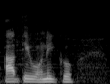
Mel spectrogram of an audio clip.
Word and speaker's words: Jatibonico: Hoy vamos a conversar con alguien de la ribera del río Sasa, desde Jatibonico, el antiguo Jatibonico, cuando la H se pronunciaba como J, o sea que es Jatibonico con H, como era.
